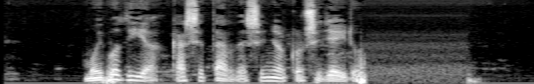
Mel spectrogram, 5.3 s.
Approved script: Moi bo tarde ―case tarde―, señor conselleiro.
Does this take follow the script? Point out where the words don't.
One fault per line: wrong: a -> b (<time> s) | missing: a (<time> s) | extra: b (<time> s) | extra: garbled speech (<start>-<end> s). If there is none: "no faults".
wrong: tarde -> día (1.3 s)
